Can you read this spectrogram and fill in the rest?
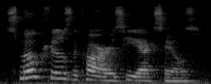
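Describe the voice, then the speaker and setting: A woman's voice: mid-range voice, big pitch swings, normal speed. A woman reading stage directions as the narrator of a screenplay table read. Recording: echoey room, background noise.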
